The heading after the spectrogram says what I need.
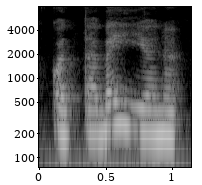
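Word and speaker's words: قد تبين: kedua contoh bacaannya yaitu qad tabayyana Nah itu kan terdapat dua huruf yaitu dal dan ta Yang mana kedua huruf itu hampir dibaca sama gitu nah kemudian Dal ini dibacanya yaitu melebur Kemudian yang kedua ada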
